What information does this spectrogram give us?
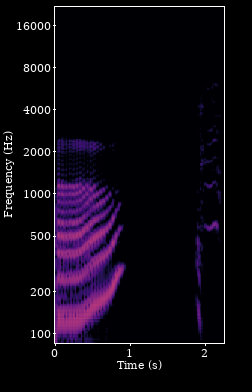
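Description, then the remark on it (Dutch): A person imitates a cat's meow: a long, wavering call that slides downward in pitch, then a pause and a second, shorter mew. Clear, with no other talking. “Dan ben je net een kat.”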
